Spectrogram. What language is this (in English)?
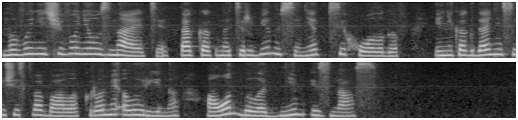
Russian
